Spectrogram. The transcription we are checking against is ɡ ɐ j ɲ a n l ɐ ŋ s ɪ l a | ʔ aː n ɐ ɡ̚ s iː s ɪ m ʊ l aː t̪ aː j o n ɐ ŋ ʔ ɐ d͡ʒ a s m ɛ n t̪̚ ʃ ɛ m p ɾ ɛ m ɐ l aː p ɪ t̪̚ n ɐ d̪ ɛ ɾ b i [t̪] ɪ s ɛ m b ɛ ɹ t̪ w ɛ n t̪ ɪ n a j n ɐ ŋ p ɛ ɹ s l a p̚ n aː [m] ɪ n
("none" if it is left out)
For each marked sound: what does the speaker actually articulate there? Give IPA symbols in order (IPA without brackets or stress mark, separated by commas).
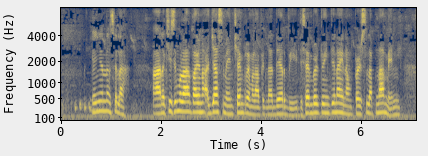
d̪, m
